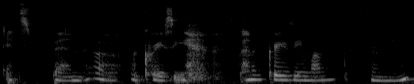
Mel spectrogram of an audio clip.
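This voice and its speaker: Woman ASMR host for a casual update chat, whispered throughout and very breathy. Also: mid-range voice. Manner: soft unvoiced whisper with small quiet laughs.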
